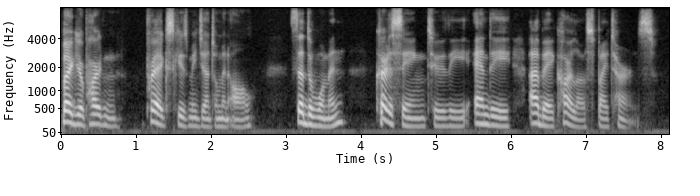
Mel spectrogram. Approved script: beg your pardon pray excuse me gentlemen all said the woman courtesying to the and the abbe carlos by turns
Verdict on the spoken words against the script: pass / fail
pass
